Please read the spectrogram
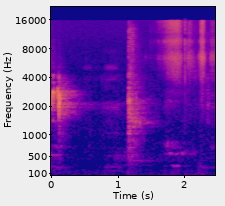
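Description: A chicken held in the hand gives one short squawk at the start while being restrained for eye treatment. A brief rustle follows, and a soft hushing hiss comes near the end.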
